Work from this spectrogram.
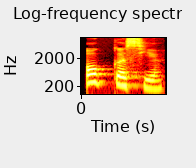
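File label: "ог кӧсйы", Komi, female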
